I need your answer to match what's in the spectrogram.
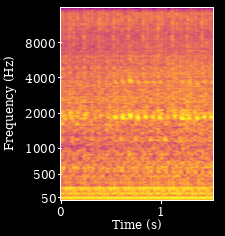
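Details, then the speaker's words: Isuzu Panther diesel at idle: rapid high chirping squeak repeating over a steady idle, suspected to be a slipping fan belt, possibly the AC belt, which is to be replaced; belt squeal at idle. "ya itu suara fanbell nanti kita gantiin suara fanbellnya ya itu kayaknya fanbell ac-nya memang masih ini banget ngeganggu"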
